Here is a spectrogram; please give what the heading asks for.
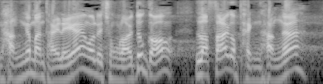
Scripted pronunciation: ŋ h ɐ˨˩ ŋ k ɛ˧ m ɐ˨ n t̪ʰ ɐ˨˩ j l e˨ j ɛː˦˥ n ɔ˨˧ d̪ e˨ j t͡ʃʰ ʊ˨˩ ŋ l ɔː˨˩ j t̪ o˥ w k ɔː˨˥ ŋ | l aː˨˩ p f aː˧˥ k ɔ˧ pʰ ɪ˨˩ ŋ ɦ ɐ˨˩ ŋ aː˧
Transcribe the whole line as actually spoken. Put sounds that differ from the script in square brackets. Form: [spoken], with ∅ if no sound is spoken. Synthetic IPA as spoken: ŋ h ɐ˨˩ ŋ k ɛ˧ m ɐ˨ n t̪ʰ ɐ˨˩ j l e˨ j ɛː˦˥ [ŋ] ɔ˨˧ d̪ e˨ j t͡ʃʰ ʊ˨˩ ŋ l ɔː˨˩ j t̪ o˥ w k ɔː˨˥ ŋ | l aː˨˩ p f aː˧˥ k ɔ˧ pʰ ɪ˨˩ ŋ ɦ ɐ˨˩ ŋ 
